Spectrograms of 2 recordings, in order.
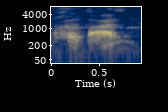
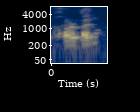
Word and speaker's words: korban: They tend to use the Hebrew term korban, usually pronounced with the Ashkenazic Yiddish pronunciation korban, which ties the Holocaust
